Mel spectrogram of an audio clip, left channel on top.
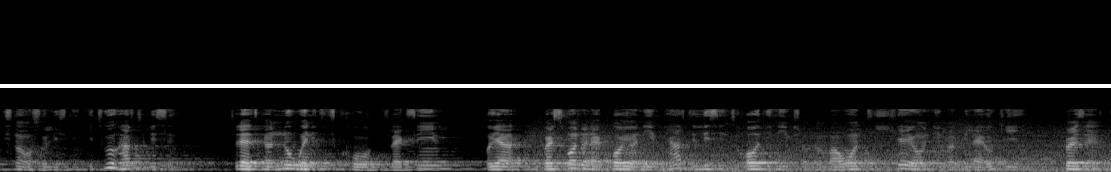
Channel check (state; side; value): silent; left; 58 dB below the other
